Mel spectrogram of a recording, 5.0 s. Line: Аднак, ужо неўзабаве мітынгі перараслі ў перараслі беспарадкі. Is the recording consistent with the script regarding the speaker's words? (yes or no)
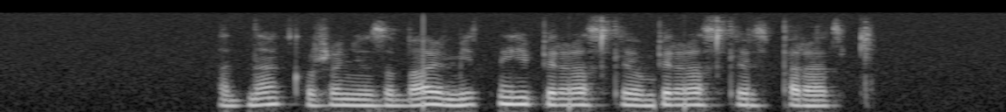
yes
